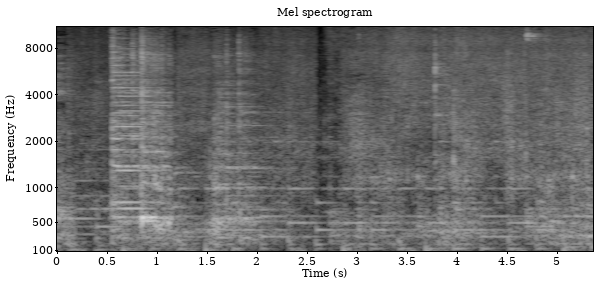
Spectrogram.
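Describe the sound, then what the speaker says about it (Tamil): Jackfruit sautéing in a pan while being stirred, giving a continuous sizzle with scraping stirs and occasional clinks of the utensil against the pan, close and fairly loud. "இதை நல்லா அப்படியே வதக்கிட்டே வரணும்"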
